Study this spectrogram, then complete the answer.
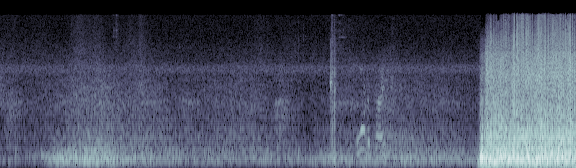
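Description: A volcanic eruption rumbles deeply and roars louder toward the end.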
